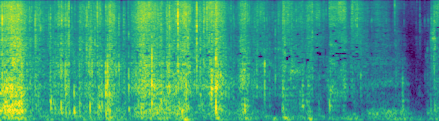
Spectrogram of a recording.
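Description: Crinkly foam padding is crumpled and torn while sports card mail is unpacked, a continuous close rustle and crackle with a brief lull near the end and no talking.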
